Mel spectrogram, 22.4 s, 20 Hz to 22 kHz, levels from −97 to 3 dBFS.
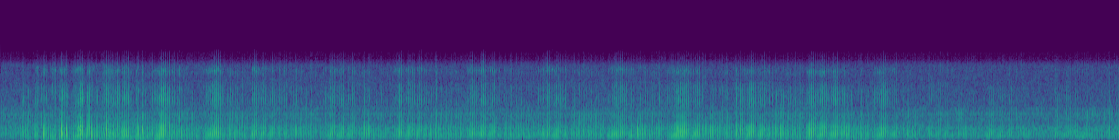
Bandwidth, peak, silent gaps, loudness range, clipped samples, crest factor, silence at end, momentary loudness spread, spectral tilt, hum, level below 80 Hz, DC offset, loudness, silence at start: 4.9 kHz; -12 dBFS; none; 7 LU; under 0.1%; 24 dB; 0 s; 10 LU; -6.5 dB/octave; none; -54 dBFS; under 0.1%; -36 LUFS; 0 s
